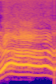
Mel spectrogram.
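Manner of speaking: put-on sharp high scream of a trapped boy; mock panicked yelp. Boy with his hand stuck in the box, panicked yelp. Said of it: "he's like".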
